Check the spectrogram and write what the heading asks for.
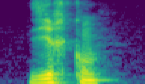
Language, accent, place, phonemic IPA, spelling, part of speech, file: French, France, Lyon, /ziʁ.kɔ̃/, zircon, noun, LL-Q150 (fra)-zircon.wav
- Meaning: zircon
